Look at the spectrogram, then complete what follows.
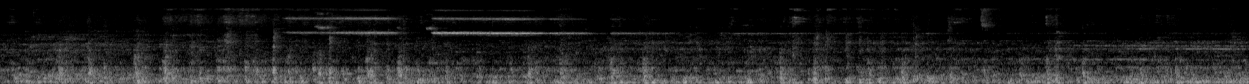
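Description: Indian Railways passenger train coaches passing close at speed: a steady rumble with wheels clattering rapidly over the rails. A thin, high-pitched squeal comes in about three seconds in and fades out a few seconds later.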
